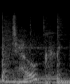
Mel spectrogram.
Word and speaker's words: toque: Toque, pronounced toque.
